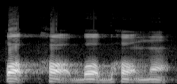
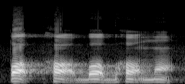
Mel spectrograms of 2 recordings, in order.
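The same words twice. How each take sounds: First: The vowels are rounded 'o' sounds. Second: The same.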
